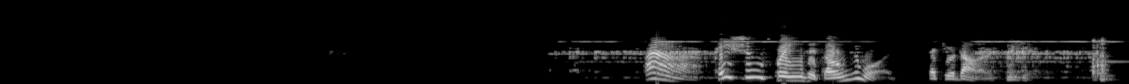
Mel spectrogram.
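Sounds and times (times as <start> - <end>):
telephone ringing with electronic trill: 5.5 - 11.2
speech: 6.4 - 11.2.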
